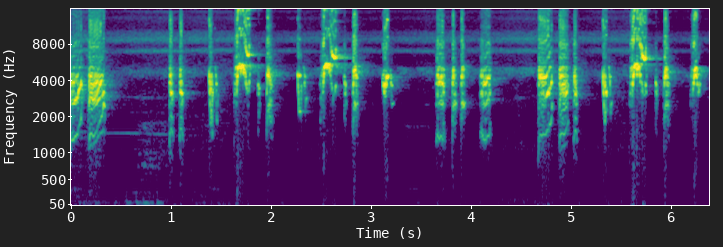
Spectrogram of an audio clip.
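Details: A long-tailed shrike gives a jumble of high chirps, short squeaks and sharp clicks in irregular quick bursts, some notes slurring downward, with short gaps between groups.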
